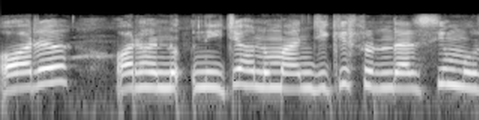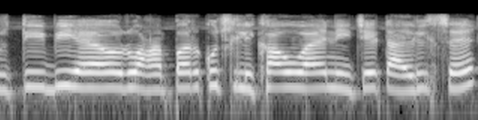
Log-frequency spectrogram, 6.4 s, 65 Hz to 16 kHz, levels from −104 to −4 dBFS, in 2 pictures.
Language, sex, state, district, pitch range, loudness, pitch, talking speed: Hindi, male, Maharashtra, Gondia, 280-305 Hz, -14 LUFS, 290 Hz, 215 wpm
